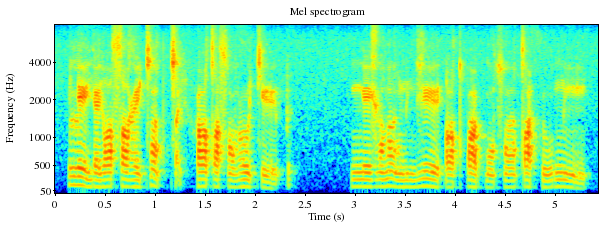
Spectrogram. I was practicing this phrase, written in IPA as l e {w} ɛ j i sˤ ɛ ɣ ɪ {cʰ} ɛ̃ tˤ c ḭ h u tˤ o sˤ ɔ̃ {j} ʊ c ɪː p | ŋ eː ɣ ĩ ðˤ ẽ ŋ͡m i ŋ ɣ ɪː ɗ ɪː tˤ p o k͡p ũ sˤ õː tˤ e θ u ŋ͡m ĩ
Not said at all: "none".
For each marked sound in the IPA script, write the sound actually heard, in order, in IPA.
j, c, ɣ

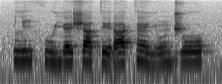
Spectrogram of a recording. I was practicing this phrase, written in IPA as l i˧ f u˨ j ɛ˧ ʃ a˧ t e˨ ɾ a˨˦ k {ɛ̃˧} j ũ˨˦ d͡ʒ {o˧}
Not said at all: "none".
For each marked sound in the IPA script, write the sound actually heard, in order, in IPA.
ɛ̃˦˨, o˦

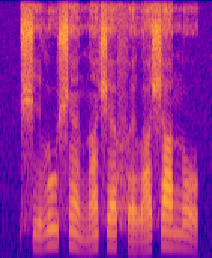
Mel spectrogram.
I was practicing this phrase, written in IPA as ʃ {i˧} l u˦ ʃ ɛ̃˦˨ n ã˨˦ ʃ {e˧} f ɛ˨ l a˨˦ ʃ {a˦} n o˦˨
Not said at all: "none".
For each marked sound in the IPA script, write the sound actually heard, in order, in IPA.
i˧, ɛ˧, a˦

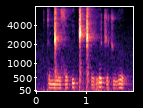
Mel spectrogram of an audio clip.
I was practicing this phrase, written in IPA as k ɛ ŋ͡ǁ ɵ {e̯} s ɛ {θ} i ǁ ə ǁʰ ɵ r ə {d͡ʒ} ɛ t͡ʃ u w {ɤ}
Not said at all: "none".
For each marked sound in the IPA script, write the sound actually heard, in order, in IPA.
e̯, θ, t͡ʃ, ɵ

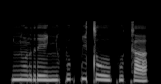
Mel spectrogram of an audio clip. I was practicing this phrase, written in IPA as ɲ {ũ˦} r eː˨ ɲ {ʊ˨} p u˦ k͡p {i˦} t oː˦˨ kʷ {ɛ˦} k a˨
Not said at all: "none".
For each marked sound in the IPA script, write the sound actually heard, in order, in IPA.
ũ˨, ʊ˨, i˦, e˦

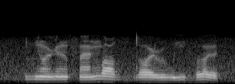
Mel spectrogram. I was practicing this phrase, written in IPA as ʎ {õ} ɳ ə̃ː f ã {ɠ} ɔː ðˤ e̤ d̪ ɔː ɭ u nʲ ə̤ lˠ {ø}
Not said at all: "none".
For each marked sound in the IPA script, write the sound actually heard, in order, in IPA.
ɔ̃, ŋ, ø

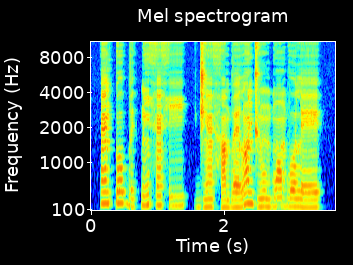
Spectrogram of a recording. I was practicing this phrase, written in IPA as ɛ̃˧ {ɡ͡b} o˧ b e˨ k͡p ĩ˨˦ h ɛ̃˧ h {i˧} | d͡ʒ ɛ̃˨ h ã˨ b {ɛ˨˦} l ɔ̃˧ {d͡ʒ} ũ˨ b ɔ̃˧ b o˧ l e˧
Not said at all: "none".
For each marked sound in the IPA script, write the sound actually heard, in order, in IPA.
k͡p, i˧, ɛ˨, d͡ʒ

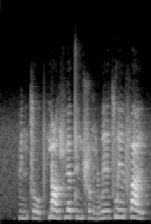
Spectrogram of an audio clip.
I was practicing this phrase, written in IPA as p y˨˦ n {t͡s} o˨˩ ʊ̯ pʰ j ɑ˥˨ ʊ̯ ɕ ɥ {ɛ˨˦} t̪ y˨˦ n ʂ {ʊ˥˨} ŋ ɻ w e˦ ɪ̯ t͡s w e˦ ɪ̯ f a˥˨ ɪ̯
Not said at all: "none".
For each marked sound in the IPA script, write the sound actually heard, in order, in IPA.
t͡s, ɛ˦, ʊ˨˩

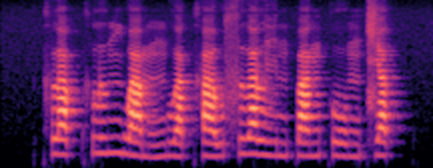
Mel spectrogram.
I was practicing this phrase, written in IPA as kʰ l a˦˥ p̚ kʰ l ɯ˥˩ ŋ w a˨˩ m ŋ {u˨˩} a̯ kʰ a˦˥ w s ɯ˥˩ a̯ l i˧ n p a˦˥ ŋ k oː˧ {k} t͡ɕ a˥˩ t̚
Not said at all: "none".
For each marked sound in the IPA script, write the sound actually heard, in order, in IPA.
u˨˩, ŋ

